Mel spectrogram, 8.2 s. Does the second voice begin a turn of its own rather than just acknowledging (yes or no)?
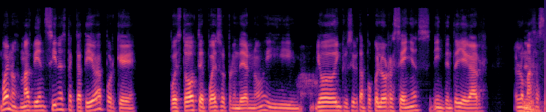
no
